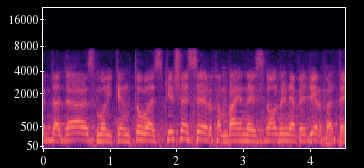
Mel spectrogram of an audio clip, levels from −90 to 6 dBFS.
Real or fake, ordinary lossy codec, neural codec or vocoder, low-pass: fake; MP3, 48 kbps; codec, 16 kHz, 1.1 kbps, Voila-Tokenizer; 7.2 kHz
